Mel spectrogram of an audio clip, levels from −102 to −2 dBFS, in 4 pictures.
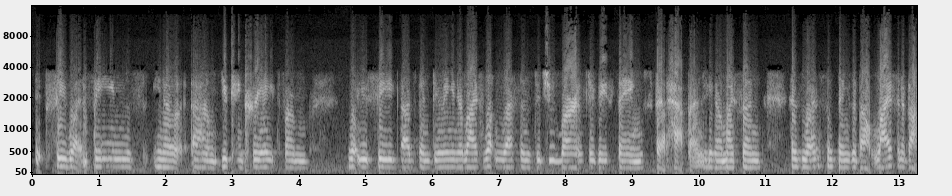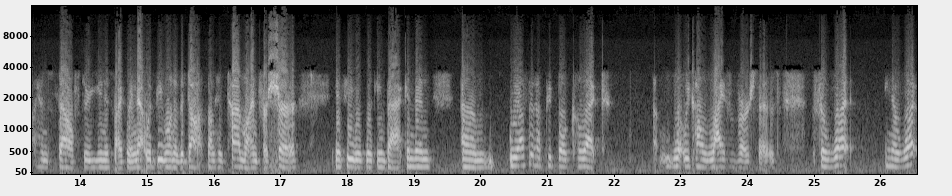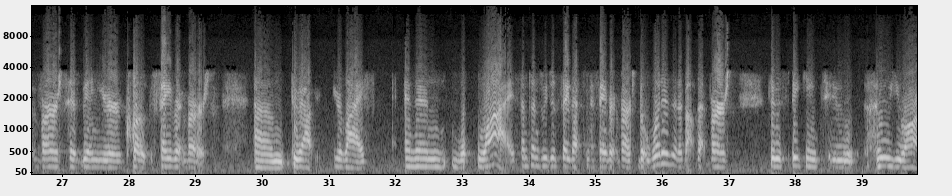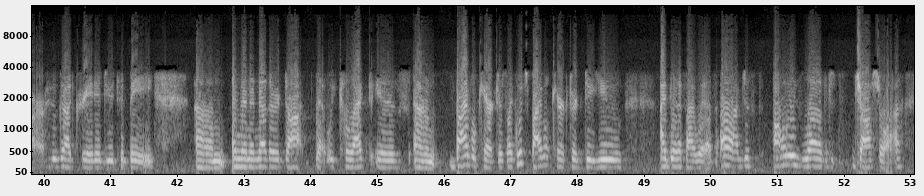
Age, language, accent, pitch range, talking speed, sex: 40-59, English, American, 155-170 Hz, 165 wpm, female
